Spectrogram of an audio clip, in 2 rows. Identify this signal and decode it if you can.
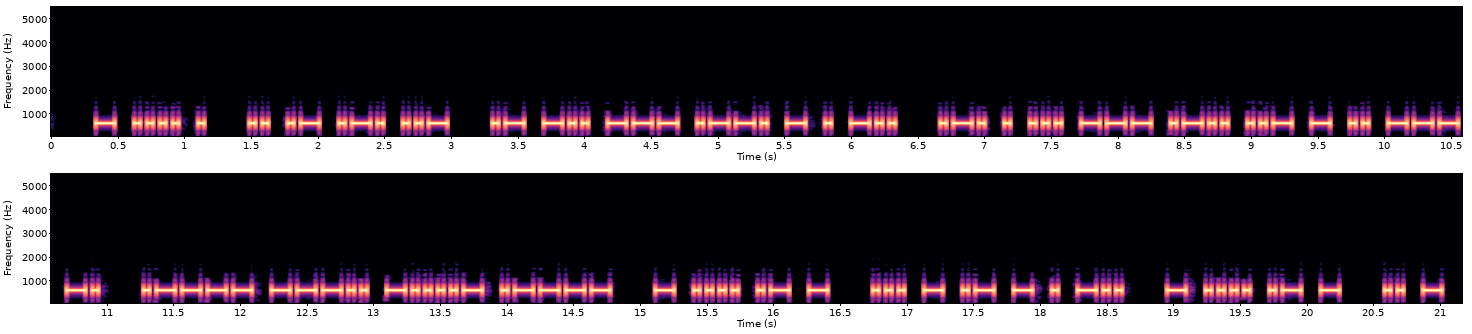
Morse code, heard as a keyed tone, about 25 wpm, 600 Hz. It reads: THE IARU ADOPTED RESOLUTION 18-1 THAT STATED THAT IT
